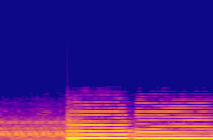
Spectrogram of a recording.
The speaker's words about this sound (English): As we come onto the site, as you can hear, there's quite a bit of noise, the two tones, the sirens, the bells, all been going off this morning.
